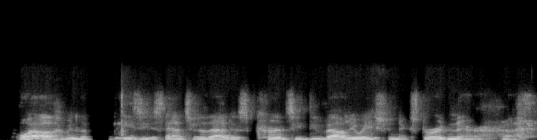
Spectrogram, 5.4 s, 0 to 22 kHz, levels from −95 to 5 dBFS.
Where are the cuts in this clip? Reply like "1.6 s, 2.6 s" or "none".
none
